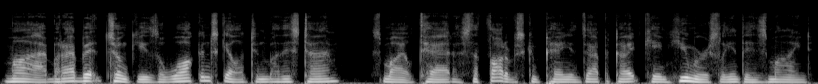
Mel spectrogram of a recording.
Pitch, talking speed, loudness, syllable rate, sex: 120 Hz, 190 wpm, -19 LUFS, 5.2 syllables/s, male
